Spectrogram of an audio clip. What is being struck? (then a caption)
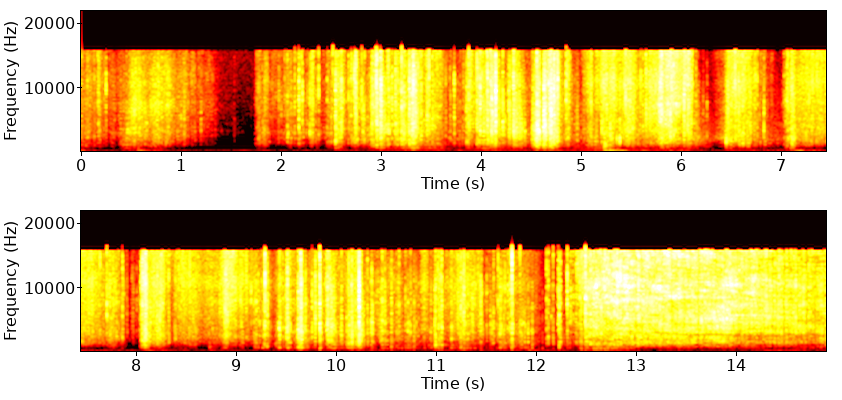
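Thin paper sheets. A pile of thin pale-green paper sheets is pressed flat with open palms, then rubbed and crinkled with the fingers. Dense, bright crinkling and rustling with quick crackles swells and fades throughout. It ends in a steadier, brighter papery rustle over the last few seconds.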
